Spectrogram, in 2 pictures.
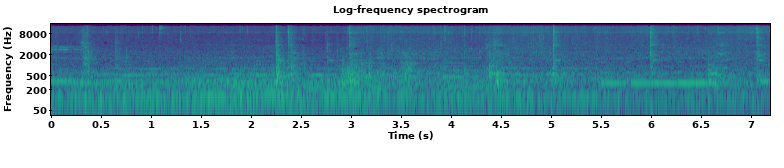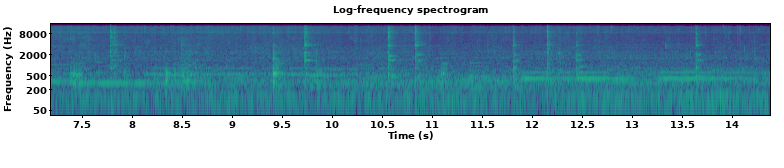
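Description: Diced potato, sliced onions and green chillies frying in oil in an aluminium pressure cooker, with a steady sizzle. A spatula stirs the pan, its blade knocking and scraping on the pot in sharp clicks at irregular spacing, about one or two a second.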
